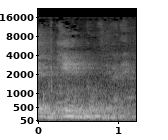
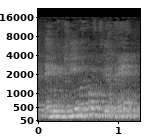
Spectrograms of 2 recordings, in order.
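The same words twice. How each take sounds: First: It is said as a statement, falling. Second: It is said as a question, rising.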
